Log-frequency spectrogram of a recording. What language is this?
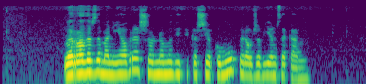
Catalan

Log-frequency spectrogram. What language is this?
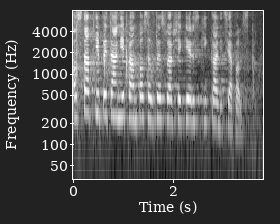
Polish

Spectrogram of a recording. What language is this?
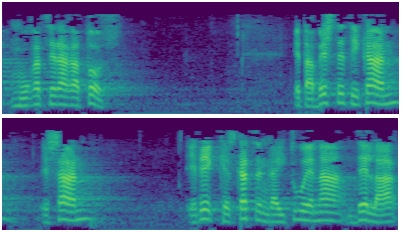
Basque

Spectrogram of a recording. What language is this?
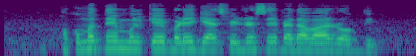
Urdu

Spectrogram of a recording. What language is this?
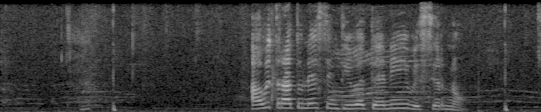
Javanese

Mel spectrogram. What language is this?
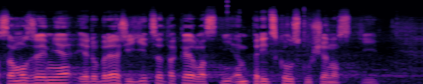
Czech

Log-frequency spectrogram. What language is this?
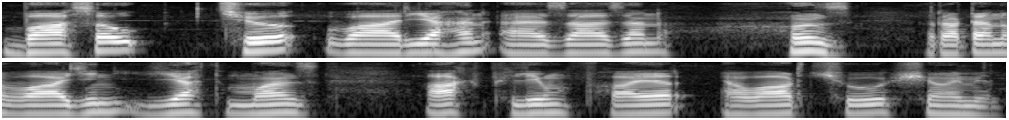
Kashmiri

